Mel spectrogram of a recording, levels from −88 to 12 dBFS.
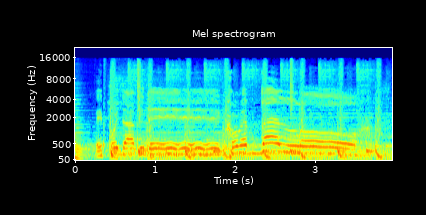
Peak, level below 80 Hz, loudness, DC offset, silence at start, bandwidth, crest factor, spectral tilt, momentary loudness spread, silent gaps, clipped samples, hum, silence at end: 0 dBFS; -34 dBFS; -14 LUFS; under 0.1%; 0 s; 16 kHz; 14 dB; -6 dB/octave; 4 LU; none; under 0.1%; none; 0 s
